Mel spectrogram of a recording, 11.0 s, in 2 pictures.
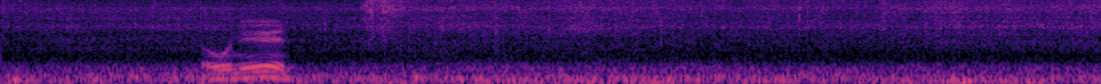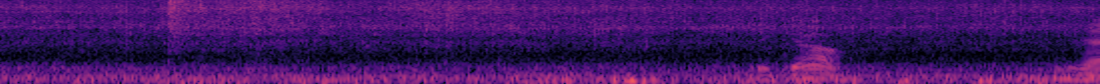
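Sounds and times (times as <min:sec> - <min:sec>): fish sizzling in a pan: 0:00.0 - 0:11.0
low rumble: 0:00.0 - 0:11.0.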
